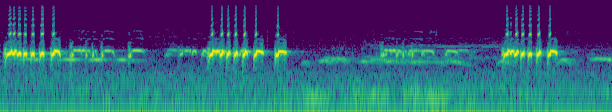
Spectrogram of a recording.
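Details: Local perkutut, the zebra dove, in lively song used to prompt quiet birds: three loud bursts of quick rolling coos separated by softer murmured phrases, with a low sliding note between them.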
